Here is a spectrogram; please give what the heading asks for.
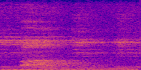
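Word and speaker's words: palm: इसी तरह से काम पाम देखिए एल के बाद में एम आ रहा है। काम मतलब शांत रहना। पाम मतलब हथेली तो इसमें भी हमारा एल साइलेंट रहेगा।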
